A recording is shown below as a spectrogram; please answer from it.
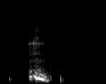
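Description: A man clears his throat once, a short rasp that falls in pitch, about half a second in.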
